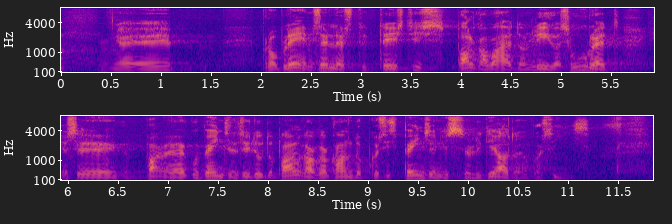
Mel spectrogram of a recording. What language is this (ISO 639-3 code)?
est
